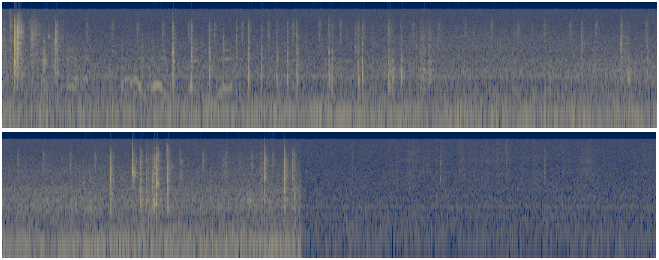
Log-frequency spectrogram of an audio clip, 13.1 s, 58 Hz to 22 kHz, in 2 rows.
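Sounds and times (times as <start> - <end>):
low steady rumble: 0.0 - 9.6.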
